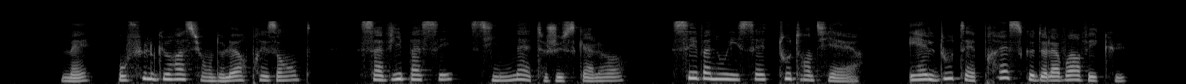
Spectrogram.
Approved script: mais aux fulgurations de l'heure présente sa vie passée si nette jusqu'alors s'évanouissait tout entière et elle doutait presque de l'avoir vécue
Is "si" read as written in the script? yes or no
yes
